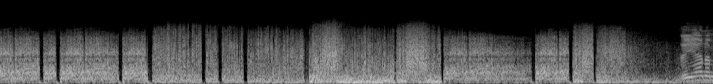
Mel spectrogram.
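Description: Naval gunfire roars during the Battle of Empress Augusta Bay, a dense, loud barrage of heavy booms and repeated sharp blasts rolling over one another with no pause, crackling like old wartime film sound.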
